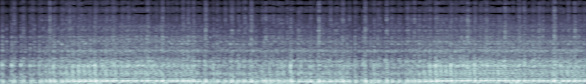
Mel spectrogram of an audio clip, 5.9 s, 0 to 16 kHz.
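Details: Vintage Evinrude SPL 88 outboard on a Florida skiff after winter, cold day about 23 degrees overnight, water flowing: steady, even two-stroke idle with no misfires, knocks or hunting; normal idle.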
